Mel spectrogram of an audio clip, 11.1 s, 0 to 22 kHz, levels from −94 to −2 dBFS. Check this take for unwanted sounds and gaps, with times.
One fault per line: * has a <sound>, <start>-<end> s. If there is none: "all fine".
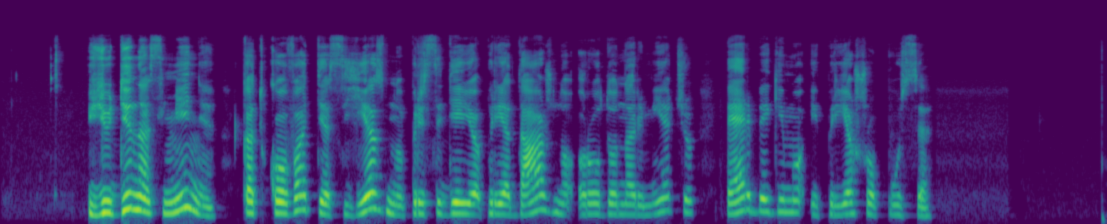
all fine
